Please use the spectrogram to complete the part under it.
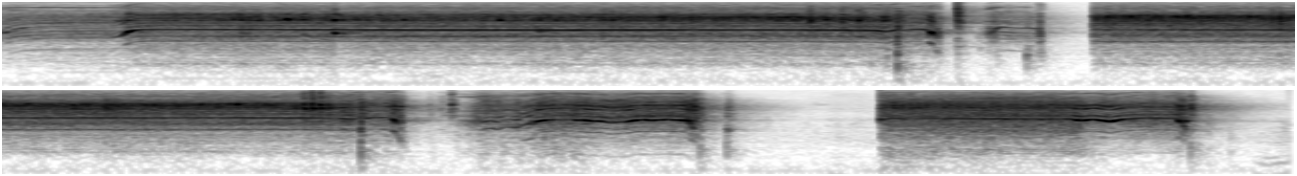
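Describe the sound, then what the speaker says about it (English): A Ryobi drill drives screws in a shop setting, with several long whirring runs separated by brief pauses and short bursts, loud and close with no talking. "This Ryobi drill is the bomb,"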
